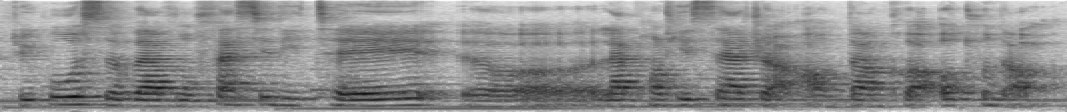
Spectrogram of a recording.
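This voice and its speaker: A Chinese woman with a Chinese accent giving a patient language lesson, often pausing on "euh" as she explains. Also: lowish voice, fairly even intonation, darkish tone. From China. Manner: frequent hesitations with "euh", deliberate and patient. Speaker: Chinese teacher. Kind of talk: slow, careful language lesson. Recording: roomy, slightly distant mic with faint guitar music.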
